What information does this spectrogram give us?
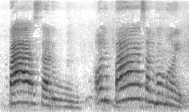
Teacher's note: Qual foi a sílaba que eu falei mais forte? O pá.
